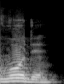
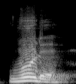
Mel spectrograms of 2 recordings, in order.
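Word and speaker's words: would: इसी तरह वुड वुड यहां भी डी से पहले एल आया। तो ये एल साइलेंट है।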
